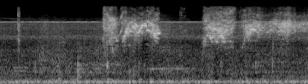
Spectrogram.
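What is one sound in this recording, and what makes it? A baby monkey shrieks loudly in short bursts.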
